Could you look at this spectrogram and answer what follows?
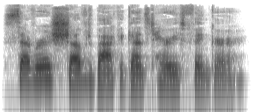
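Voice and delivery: ordinary delivery, nothing marked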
